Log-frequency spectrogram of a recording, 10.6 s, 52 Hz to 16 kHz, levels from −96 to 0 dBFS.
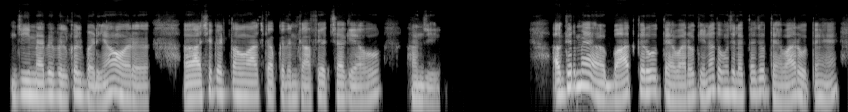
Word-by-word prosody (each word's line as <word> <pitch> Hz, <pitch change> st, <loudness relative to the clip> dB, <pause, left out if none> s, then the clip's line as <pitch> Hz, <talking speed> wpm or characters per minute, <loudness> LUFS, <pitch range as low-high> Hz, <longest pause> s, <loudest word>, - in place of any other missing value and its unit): जी 130 Hz, +3 st, +1 dB
मैं 120 Hz, -2 st, +3 dB
भी 130 Hz, -, +1 dB
बिल्कुल 125 Hz, +2 st, -1 dB
बढ़िया 105 Hz, +5 st, 0 dB
और 115 Hz, -4 st, +3 dB
अ, 100 Hz, +1 st, -7 dB
आशा 120 Hz, +5 st, +4 dB
करता 135 Hz, -1 st, -2 dB
हूँ, 125 Hz, -1 st, +3 dB
आज 120 Hz, +1 st, 0 dB
का 120 Hz, -, +2 dB, 0.2 s
दिन 110 Hz, +1 st, -4 dB
काफ़ी 100 Hz, +2 st, -2 dB
अच्छा 115 Hz, +1 st, -2 dB
गया 100 Hz, -3 st, -2 dB
हो। 115 Hz, +8 st, -4 dB, 0.4 s
हाँ, 110 Hz, -, -2 dB
जी। 95 Hz, -2 st, -6 dB, 1.5 s
अगर 165 Hz, +9 st, +4 dB
मैं 200 Hz, 0 st, +5 dB
अ, 125 Hz, -4 st, +2 dB
बात 110 Hz, +8 st, +4 dB
करूँ 145 Hz, +1 st, +2 dB
त्योहारों 110 Hz, -1 st, 0 dB
की 125 Hz, -2 st, -4 dB
ना, 155 Hz, -, 0 dB
तो 155 Hz, -3 st, -2 dB
मुझे 135 Hz, 0 st, 0 dB
लगता 125 Hz, +2 st, -3 dB
है 135 Hz, -, -2 dB
जो 150 Hz, +1 st, -2 dB
त्योहार 110 Hz, -2 st, -1 dB
होते 115 Hz, -2 st, -3 dB
हैं, 120 Hz, +5 st, -4 dB
120 Hz, 200 wpm, -26 LUFS, 110-135 Hz, 1.5 s, मैं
